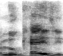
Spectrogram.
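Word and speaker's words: Lucchese: and Tommy Lu uh Luchi or Luchi, I I can't pronounce his name. Or Lucesy, that's how you pronounce it.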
